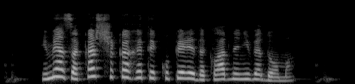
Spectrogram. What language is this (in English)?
Belarusian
